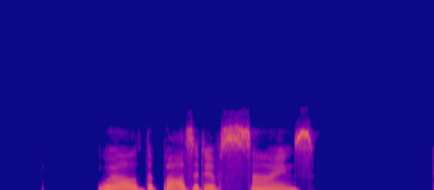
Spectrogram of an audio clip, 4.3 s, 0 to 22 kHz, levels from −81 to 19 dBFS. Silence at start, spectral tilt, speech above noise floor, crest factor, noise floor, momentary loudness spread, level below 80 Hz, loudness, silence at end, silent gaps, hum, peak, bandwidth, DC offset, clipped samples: 1 s; -3.5 dB/octave; over 67 dB; 16 dB; under -90 dBFS; 3 LU; -74 dBFS; -24 LUFS; 1.25 s; none; none; -10 dBFS; 9.2 kHz; under 0.1%; under 0.1%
